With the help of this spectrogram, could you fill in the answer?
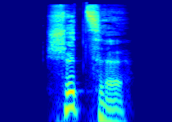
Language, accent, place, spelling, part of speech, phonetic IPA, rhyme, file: German, Germany, Berlin, schützte, verb, [ˈʃʏt͡stə], -ʏt͡stə, De-schützte.ogg
- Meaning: inflection of schützen: 1. first/third-person singular preterite 2. first/third-person singular subjunctive II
